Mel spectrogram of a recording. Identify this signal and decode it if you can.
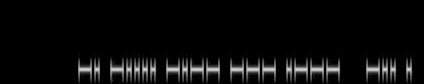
Morse code, heard as a keyed tone, about 32 wpm, 700 Hz. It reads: N6YOJ DE
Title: USA Callsign DE Callsign - 5 Characters - 30wpm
